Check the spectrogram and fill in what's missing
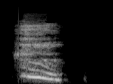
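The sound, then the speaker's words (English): A single voiced gasp rises sharply and then slides downward in pitch over about half a second, followed by brief silence and a faint click. “I want you to imagine the collective gasp as this part was read.”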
